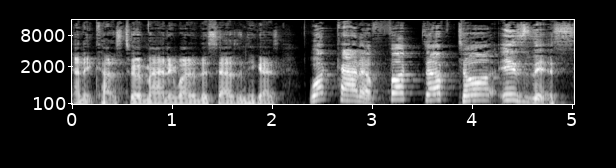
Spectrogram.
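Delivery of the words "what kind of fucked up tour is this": very high-pitched, slow, drawn-out tourist voice. Retelling a bit from the film The Rock: voice of a tourist in The Rock. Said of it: "it involves me doing a voice".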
